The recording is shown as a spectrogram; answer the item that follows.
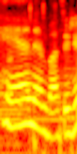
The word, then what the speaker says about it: Cannon Busters: Is it Cannon Busters or Ganon Busters? I've been saying it wrong. – Cannon Busters. You actually had me like look it up. I'm like, wait. – Cannon Busters. Okay. I don't know where the G came from.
